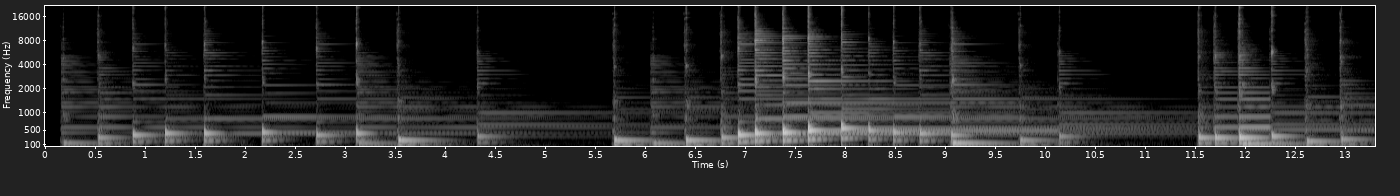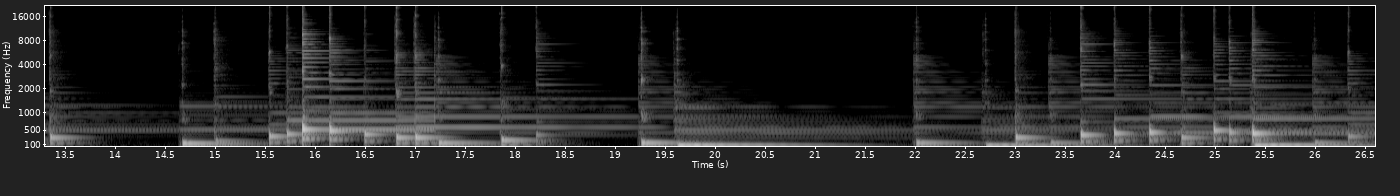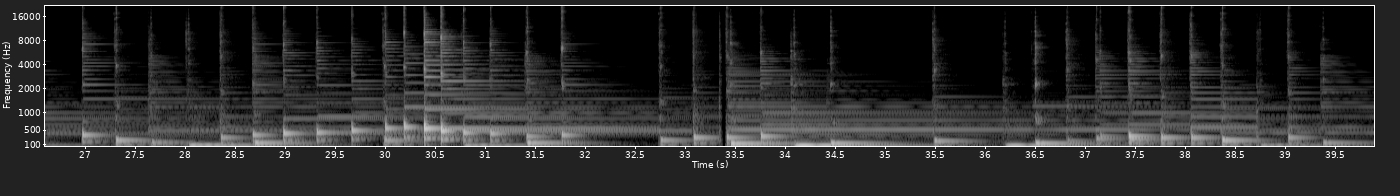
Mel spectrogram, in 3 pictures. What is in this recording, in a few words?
Luten Wood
